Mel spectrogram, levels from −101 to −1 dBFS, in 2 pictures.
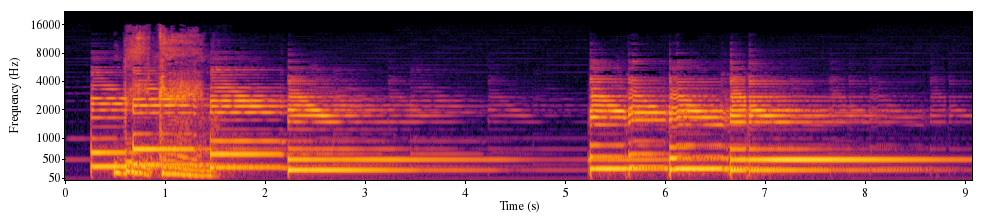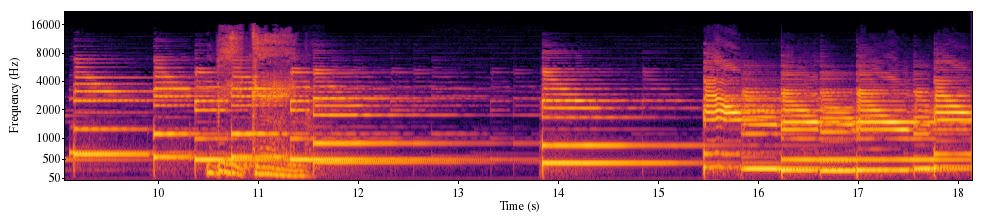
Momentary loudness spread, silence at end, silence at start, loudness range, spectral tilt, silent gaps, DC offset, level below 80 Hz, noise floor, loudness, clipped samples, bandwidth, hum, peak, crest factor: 17 LU; 0 s; 0.25 s; 6 LU; -4.5 dB/octave; none; under 0.1%; -58 dBFS; -47 dBFS; -14 LUFS; under 0.1%; 16 kHz; none; 0 dBFS; 16 dB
